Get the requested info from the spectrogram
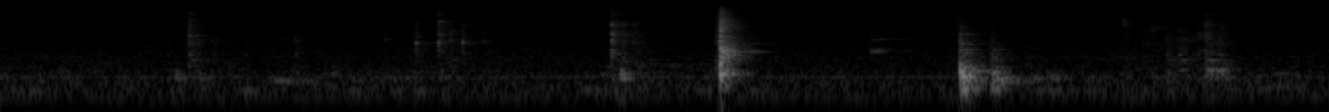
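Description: Porcelain teaware clinking: a handful of sharp, irregular clinks of cups and lid being handled while the tea is brewed, the loudest about three and a half seconds in.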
